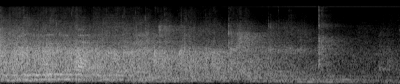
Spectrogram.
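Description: Audience applauding in a large hall, the clapping dying away over a few seconds.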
